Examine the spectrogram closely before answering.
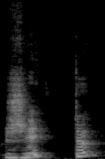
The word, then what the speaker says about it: jette: Quand je dis je jette, j'entends le son et. Donc, lorsque je vais écrire jette, je vais devoir mettre 2 T pour que ce E se prononce est.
